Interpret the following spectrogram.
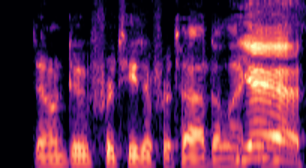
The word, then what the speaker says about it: Fertitta: it says don't do fertitta for todd yeah something like frittata fertitta whatever your name is yeah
